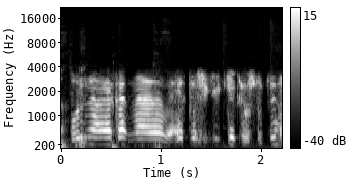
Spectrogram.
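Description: Speech only: a person talking in conversation.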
